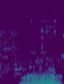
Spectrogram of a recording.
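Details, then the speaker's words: Snoring from a sleeping dog: a single low, buzzing snore just under a second long, over faint room noise, first mistaken for a vibrating phone. "snoring? Can you hear my dog? Yeah, it's hilarious. At first I was like, what is that? I thought it was someone's phone, like on the phone vibrating."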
